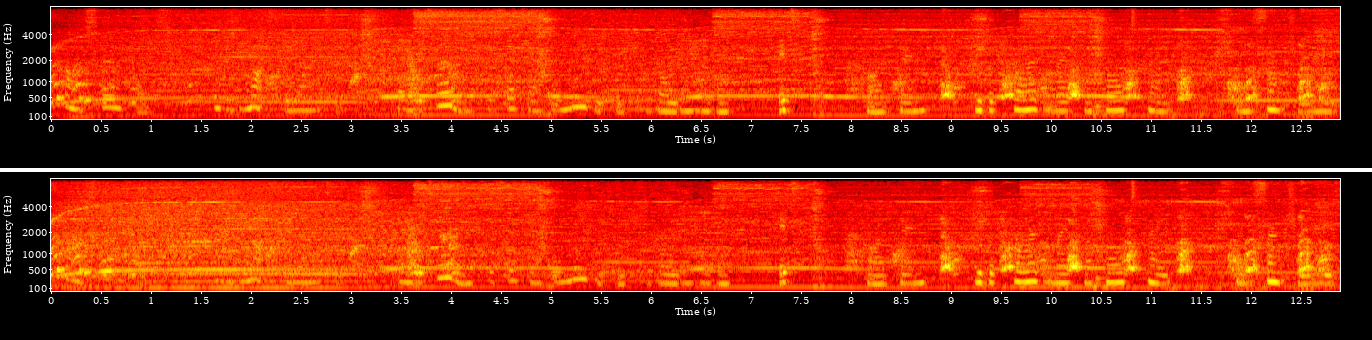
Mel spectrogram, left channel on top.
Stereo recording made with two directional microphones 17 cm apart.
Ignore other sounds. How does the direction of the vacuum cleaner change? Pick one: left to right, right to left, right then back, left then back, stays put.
right to left.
